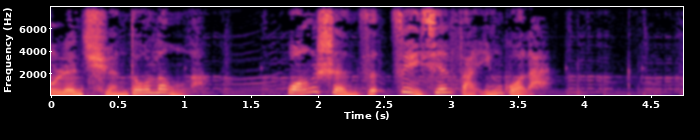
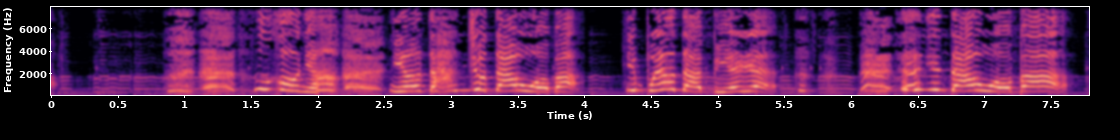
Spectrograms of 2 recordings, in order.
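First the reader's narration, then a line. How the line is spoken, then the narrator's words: Crying. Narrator (Chinese): 董小希 哭道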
